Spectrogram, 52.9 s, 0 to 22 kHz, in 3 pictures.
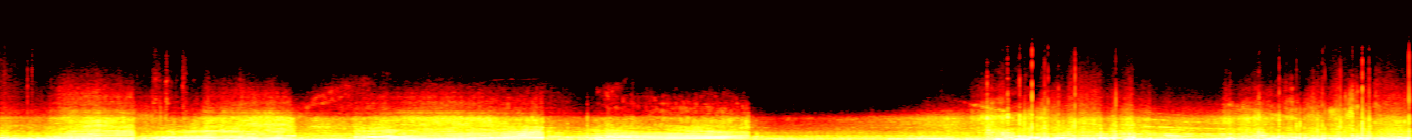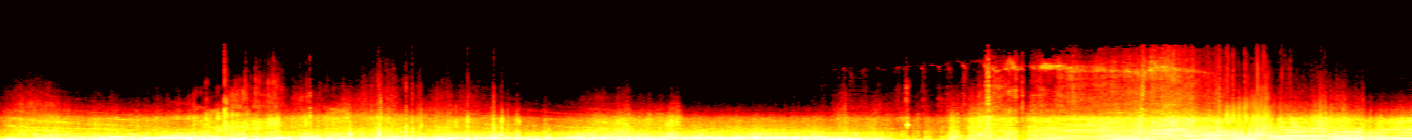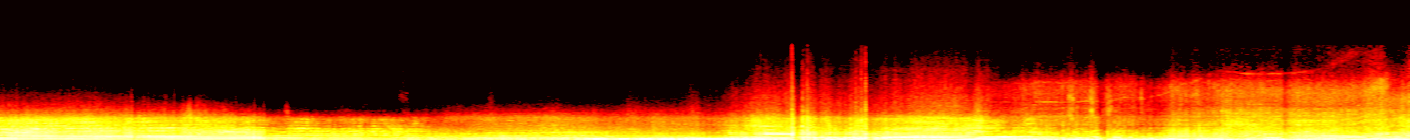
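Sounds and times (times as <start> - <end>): racing car engines revving: 0.0 - 52.9.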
